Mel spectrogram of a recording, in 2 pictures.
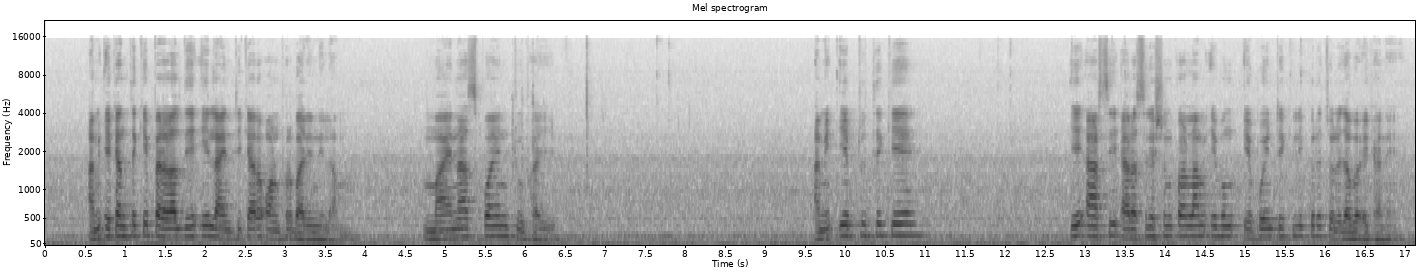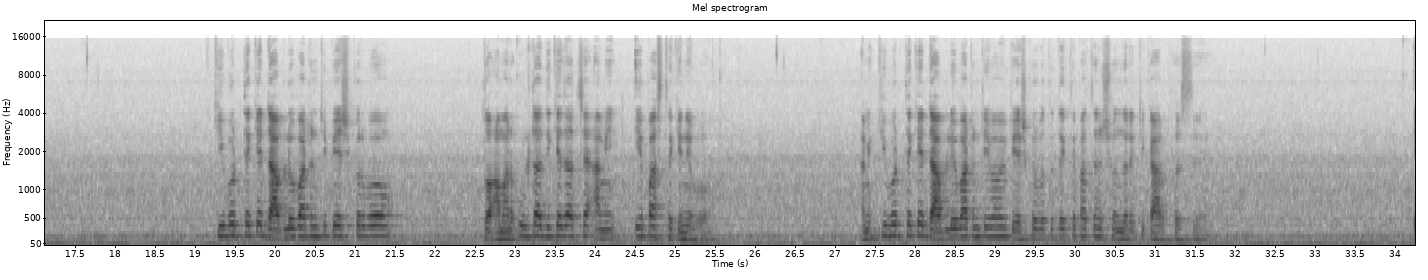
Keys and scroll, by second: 3.9 Down, 4.7 KP_Subtract, 5.4 KP_Decimal, 6.1 KP_5, 6.8 Return, 20.0 w, 28.3 w.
